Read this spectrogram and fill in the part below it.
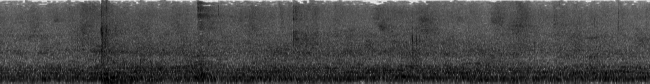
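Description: A chair scrapes and knocks on a stage floor.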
